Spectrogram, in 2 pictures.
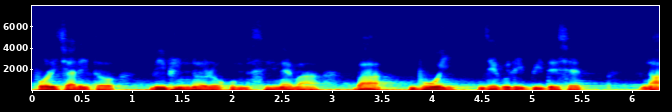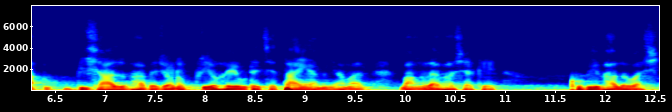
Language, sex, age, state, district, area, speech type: Bengali, male, 30-45, West Bengal, Purulia, urban, spontaneous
